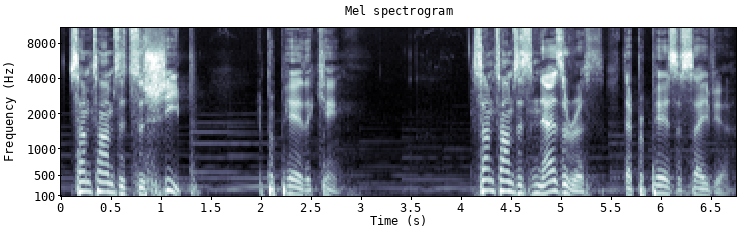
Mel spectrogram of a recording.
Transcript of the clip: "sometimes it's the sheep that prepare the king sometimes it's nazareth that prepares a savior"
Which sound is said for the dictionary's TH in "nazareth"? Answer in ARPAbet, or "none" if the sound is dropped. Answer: TH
